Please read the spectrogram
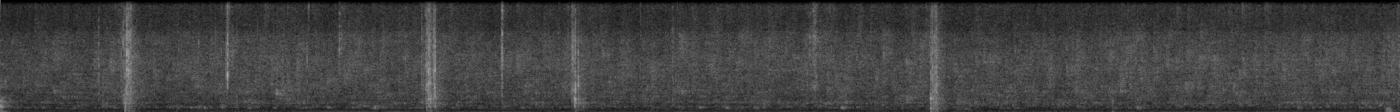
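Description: Fresh-caught fish handled on a tiled floor: about four sharp knocks a few seconds apart as fish are picked up and dropped on the tiles, over a steady low background hum with a faint trickle of water.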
